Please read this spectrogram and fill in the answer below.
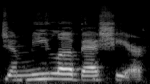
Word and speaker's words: Jamilah Bashir: her hi oh hello and my name is pronounced jamila bashir okay but jamila okay great so nice to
